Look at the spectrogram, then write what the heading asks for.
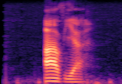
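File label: "авъя", male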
